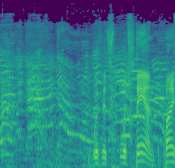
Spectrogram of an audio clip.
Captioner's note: crowd chatter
